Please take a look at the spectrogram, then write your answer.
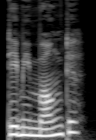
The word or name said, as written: demimonde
